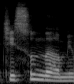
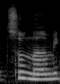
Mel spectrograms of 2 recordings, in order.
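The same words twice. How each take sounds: First: It is pronounced as spelled, Brazilian style. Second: It is pronounced differently, not as spelled. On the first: This is how people in Brazil say it. The speaker calls it wrong. "No Brasil eles falam como se lê" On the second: This is how it should be said. The speaker calls it right. "mas é tsunami que fala"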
